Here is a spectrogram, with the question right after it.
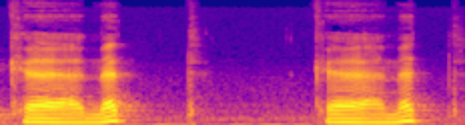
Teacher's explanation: So you have to say kanat, kanat, without aspiration. Aspiration means to let too much air out of your mouth when pronouncing, for example, a letter like ta. · Term: ta sakina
